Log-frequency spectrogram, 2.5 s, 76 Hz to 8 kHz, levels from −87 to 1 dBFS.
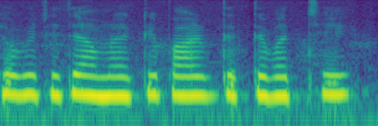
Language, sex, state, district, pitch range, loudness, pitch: Bengali, female, West Bengal, Cooch Behar, 235-245 Hz, -12 LUFS, 240 Hz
